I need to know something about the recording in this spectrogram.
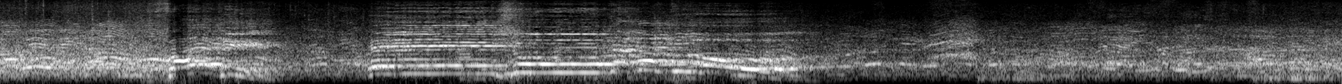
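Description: A large outdoor crowd cheers and chatters.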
